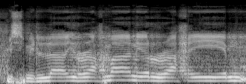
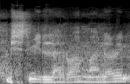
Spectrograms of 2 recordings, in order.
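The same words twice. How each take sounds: First: The phrase is recited aloud, in full voice. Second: The phrase is recited quietly, under the breath. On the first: "dibaca jahar di rakaat pertama" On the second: "sir di rakaat kedua"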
